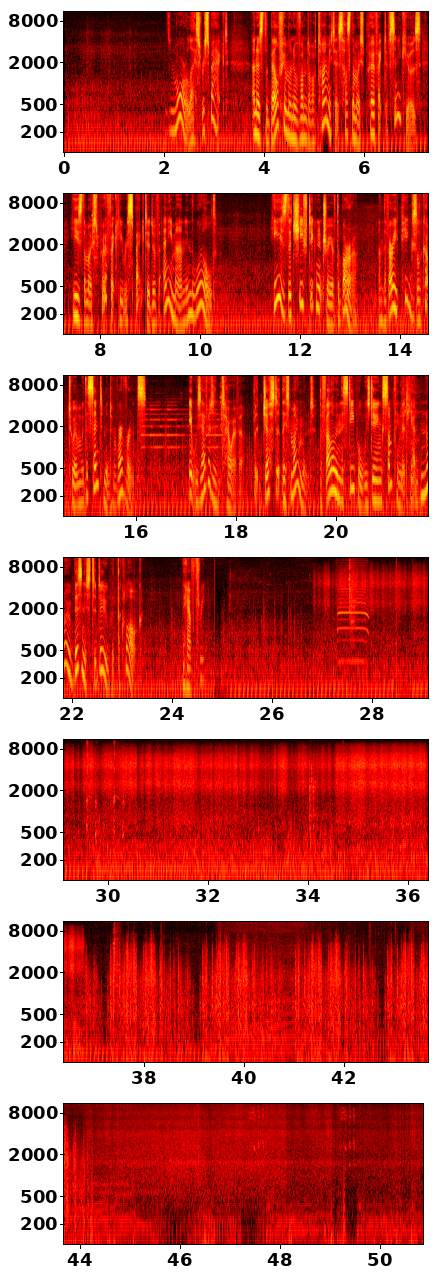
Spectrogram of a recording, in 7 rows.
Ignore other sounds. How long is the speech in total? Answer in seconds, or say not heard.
20 s.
